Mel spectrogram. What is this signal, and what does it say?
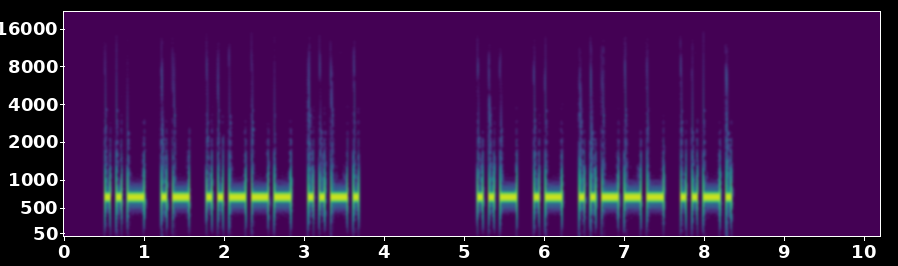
Morse code, heard as a keyed tone, about 17 wpm, 700 Hz. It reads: UA2F UA2F
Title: DXCC-100 Call Signs - 4 Characters - Repeated 3x - 17wpm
